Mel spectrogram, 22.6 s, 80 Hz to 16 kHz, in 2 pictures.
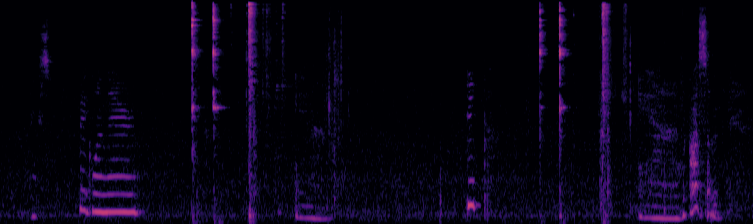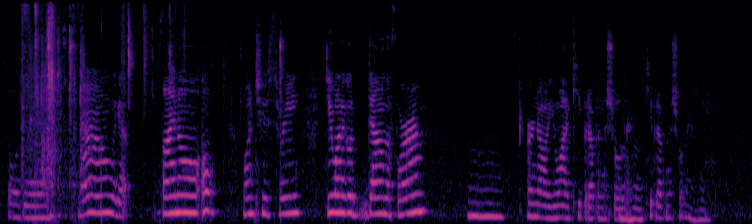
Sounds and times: Speech: 0:09.6 - 0:10.8, 0:11.4 - 0:17.8, 0:18.4 - 0:22.0.

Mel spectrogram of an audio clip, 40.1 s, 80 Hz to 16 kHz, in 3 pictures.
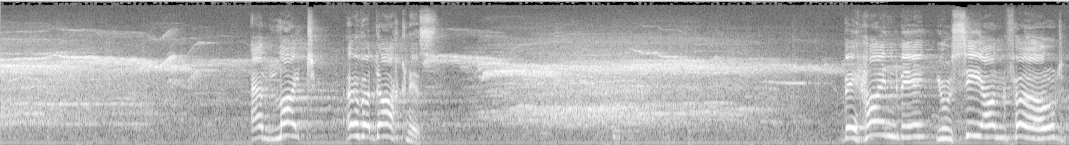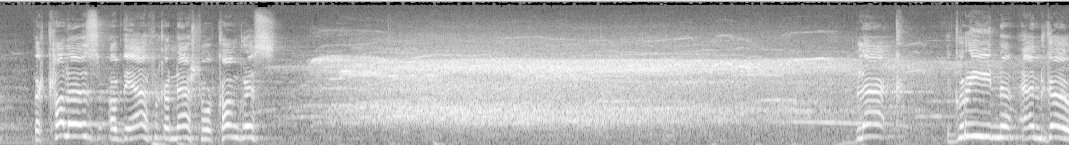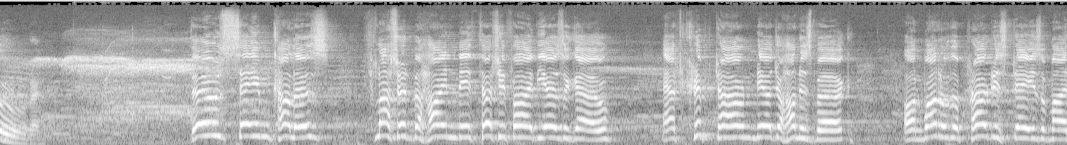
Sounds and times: Narration, monologue: 0:03.1 - 0:05.6, 0:10.5 - 0:16.9, 0:24.0 - 0:27.2, 0:29.1 - 0:34.4, 0:35.0 - 0:40.0
Male speech, man speaking: 0:03.2 - 0:05.5, 0:10.6 - 0:16.8, 0:24.0 - 0:24.6, 0:25.2 - 0:27.2, 0:29.1 - 0:34.4, 0:35.0 - 0:37.4, 0:38.0 - 0:40.0.

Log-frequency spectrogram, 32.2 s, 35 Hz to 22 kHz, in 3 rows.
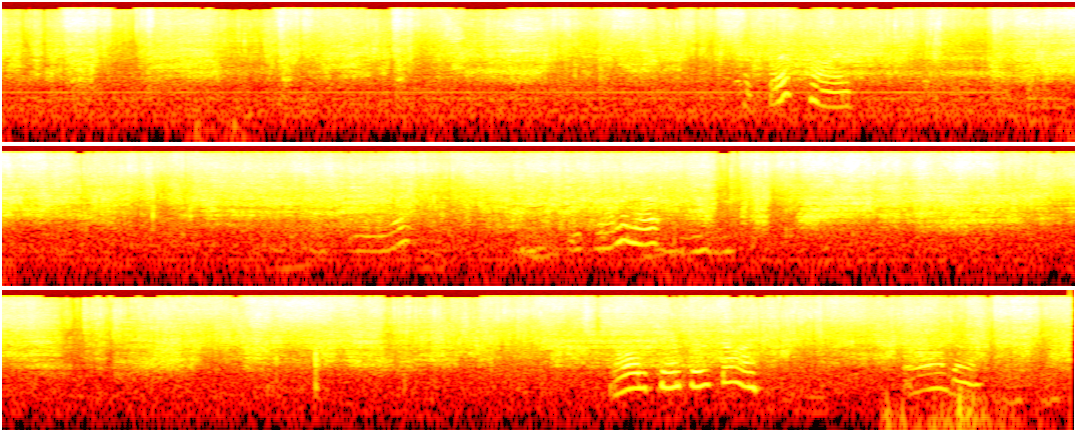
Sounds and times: Gush: 0:00.0 - 0:32.1
Speech: 0:07.4 - 0:08.6, 0:14.3 - 0:14.9, 0:16.4 - 0:17.9, 0:27.6 - 0:29.1, 0:30.5 - 0:31.4.

